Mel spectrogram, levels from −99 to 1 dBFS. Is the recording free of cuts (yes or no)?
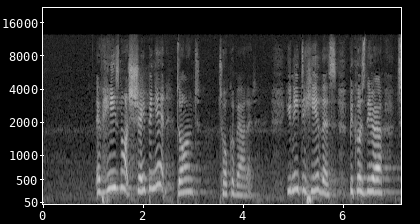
no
